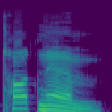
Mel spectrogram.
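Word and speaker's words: Tottenham: pada kata berikut ini banyak dari kita akan membaca kata ini dengan 3 suku kata yaitu toh tenham hohen HAM padahal sebenarnya hanya ada dua suku kata yaitu tot name hostname contoh lainnya yaitu pada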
